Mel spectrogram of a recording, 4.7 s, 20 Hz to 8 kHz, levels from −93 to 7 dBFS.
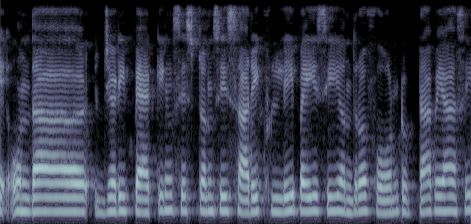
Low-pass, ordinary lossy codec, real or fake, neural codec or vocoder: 7.2 kHz; none; fake; codec, 16 kHz, 16 kbps, FunCodec, trained on LibriTTS, 50 frames a second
